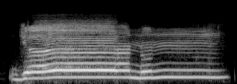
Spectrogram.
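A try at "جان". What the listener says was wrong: Try and do that a little bit longer. Try to think up to 4 seconds while you're doing it.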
